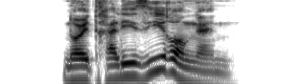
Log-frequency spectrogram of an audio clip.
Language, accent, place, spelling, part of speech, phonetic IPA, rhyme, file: German, Germany, Berlin, Neutralisierungen, noun, [nɔɪ̯tʁaliˈziːʁʊŋən], -iːʁʊŋən, De-Neutralisierungen.ogg
- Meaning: plural of Neutralisierung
